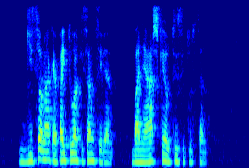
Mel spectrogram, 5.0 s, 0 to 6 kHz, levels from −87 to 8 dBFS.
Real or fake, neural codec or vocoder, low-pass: real; none; 5.4 kHz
